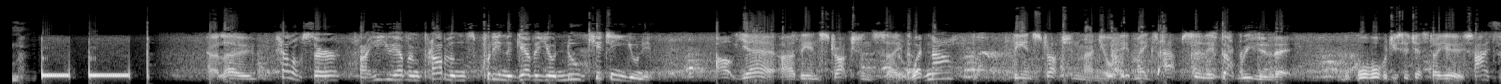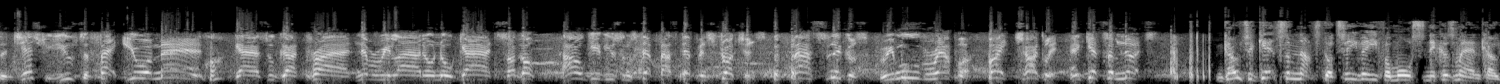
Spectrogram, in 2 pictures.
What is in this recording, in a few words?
radio advert; mr t snickers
